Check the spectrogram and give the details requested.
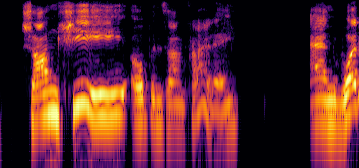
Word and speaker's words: Shang-Chi: the emcee universe um shang chi is starts on friday right shang-chi excuse me i've been pronouncing it wrong and i got correct shanghi opens on friday and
